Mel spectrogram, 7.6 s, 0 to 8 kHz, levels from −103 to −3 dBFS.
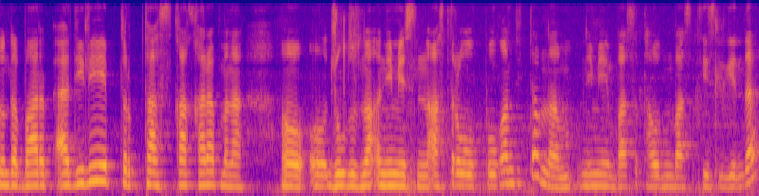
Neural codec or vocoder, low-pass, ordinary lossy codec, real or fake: none; 7.2 kHz; none; real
